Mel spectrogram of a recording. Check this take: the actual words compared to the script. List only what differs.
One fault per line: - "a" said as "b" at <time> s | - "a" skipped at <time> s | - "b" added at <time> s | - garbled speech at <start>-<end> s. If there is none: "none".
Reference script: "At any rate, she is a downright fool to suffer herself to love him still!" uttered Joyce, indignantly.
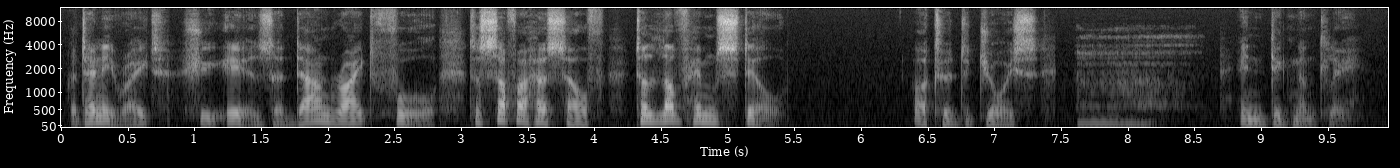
none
